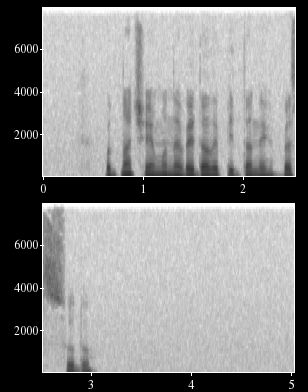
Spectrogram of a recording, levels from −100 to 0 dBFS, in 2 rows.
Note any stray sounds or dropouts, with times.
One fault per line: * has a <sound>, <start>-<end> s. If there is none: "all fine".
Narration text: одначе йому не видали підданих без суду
all fine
